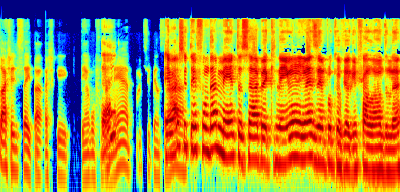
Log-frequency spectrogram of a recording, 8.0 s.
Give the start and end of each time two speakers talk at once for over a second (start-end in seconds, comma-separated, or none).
none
